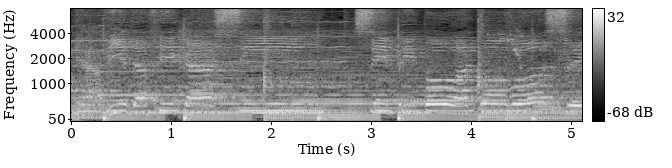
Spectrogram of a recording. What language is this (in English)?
Portuguese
